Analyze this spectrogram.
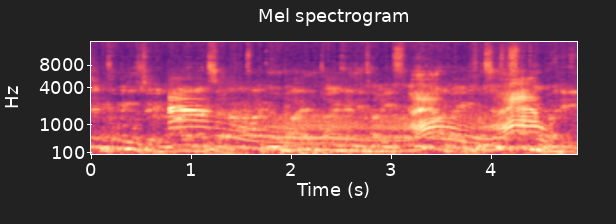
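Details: Annoyed domestic cat reacting to a hand waved before him: a long, low, wavering yowl that sinks, then swells into a higher moaning wail, with soft German speech under it.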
